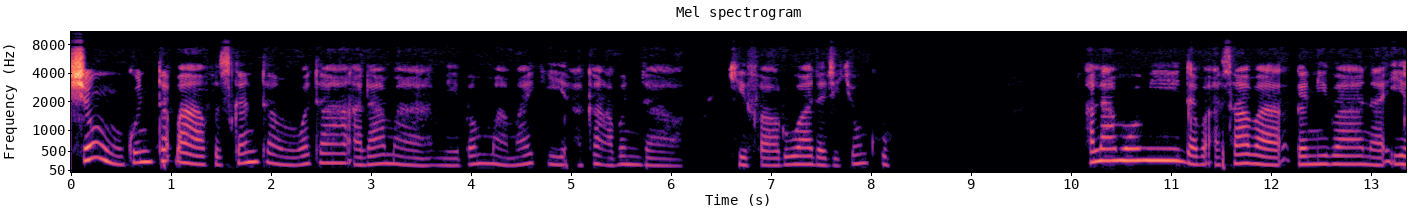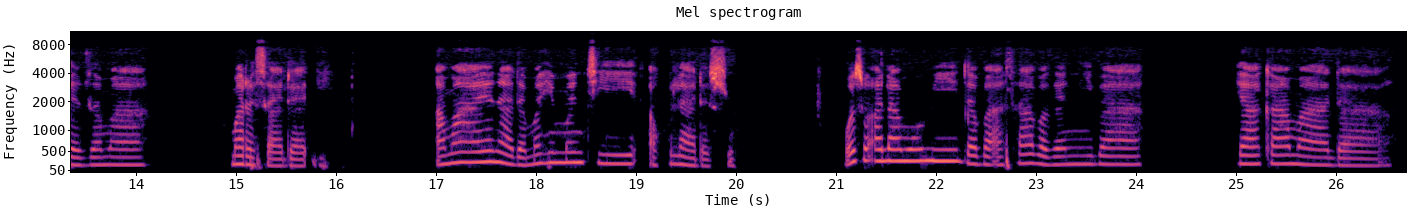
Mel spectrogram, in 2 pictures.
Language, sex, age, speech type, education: Hausa, female, 30-45, spontaneous, tertiary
